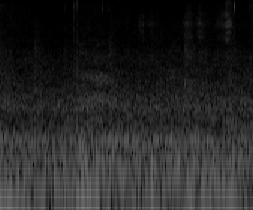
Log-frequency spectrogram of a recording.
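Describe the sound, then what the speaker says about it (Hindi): A woman writes on a board while teaching a lesson: faint, quiet scratchy strokes in short bursts against a low background hum. "तो गाइस देखिए मैं यहाँ पे लिख रही हूँ"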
